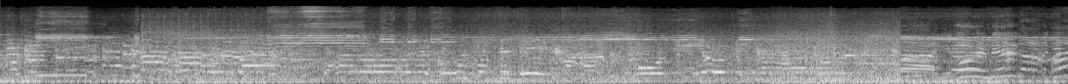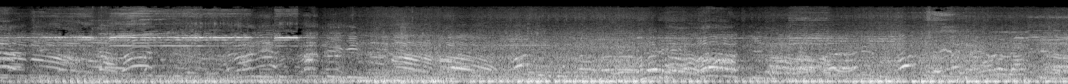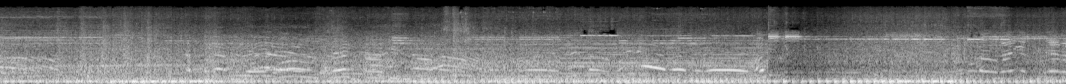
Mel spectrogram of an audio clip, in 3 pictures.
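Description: A group of motorcycle engines running together, with vehicle horns honking during the first third. From about a third of the way in, many voices shout over the engines, and the engine noise grows louder and steadier in the second half.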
